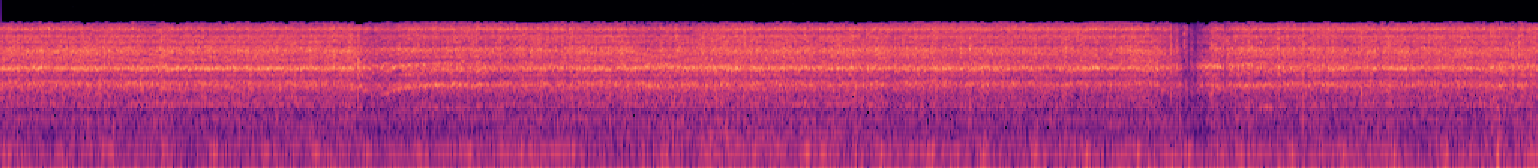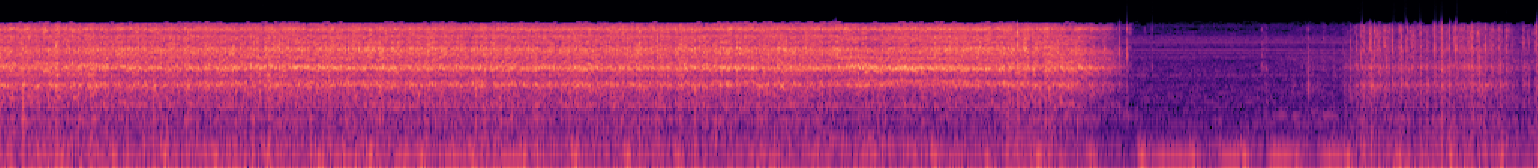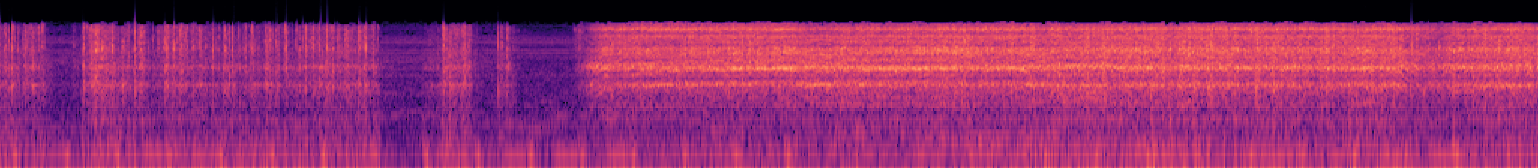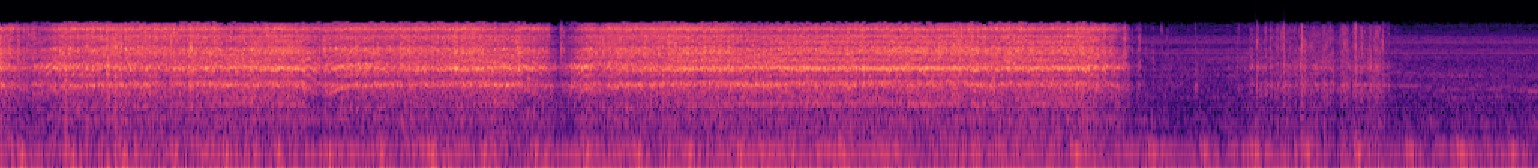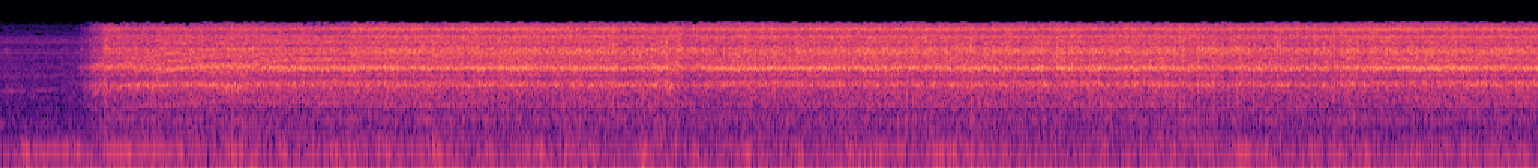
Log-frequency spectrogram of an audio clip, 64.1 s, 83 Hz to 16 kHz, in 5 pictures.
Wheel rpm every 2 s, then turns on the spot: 160, 140, 160, 160, 150, 130, 160, 160, 160, 160, 140, 10, 10, 20, 20, 100, 160, 160, 140, 120, 150, 120, 160, 140, 10, 10, 130, 160, 160, 160, 160, 160.
22-30 48-50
